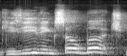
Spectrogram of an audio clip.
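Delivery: high-pitched, drawn-out imitation of an amazed wife; imitated amazement. Wife reports on the baby's cluster feeding, high imitated amazement.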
